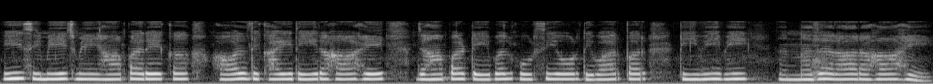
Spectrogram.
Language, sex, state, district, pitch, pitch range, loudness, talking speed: Hindi, female, Rajasthan, Jaipur, 245 Hz, 235-250 Hz, -14 LUFS, 155 wpm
